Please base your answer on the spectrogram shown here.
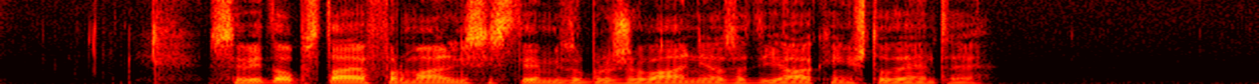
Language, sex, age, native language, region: Slovenian, male, 18-29, Slovenian, Central Slovenia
